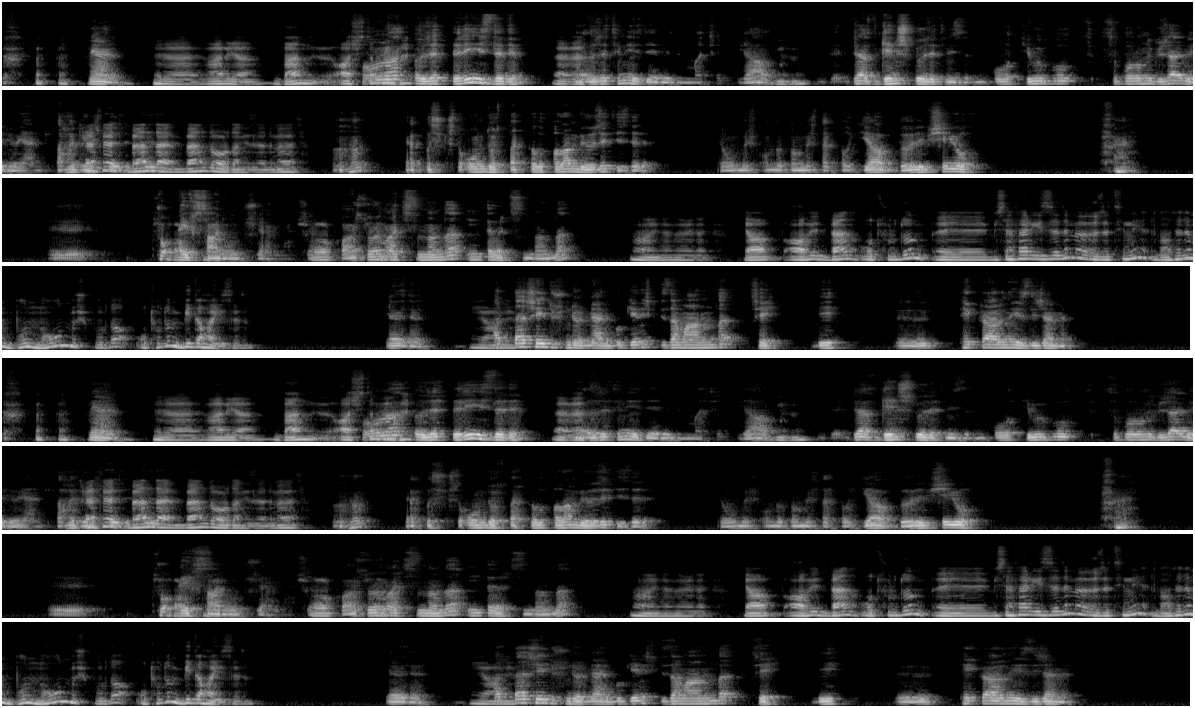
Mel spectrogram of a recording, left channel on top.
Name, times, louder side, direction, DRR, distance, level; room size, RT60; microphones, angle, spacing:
voice 1, 0.0-1.1 1.5-4.1 5.5-5.9 7.7-8.1 12.7-14.9 22.9-23.2 25.3-26.0 26.8-27.2 27.5-27.7 30.1-30.9 31.2-38.3 40.4-40.9, equal, ahead, 0.6 m, -26 dB
voice 2, 3.6-5.2 5.7-7.0 7.4-7.7 8.5-10.7 11.2-13.5 15.2-15.5 15.9-18.4 19.1-21.6 23.0-23.2 24.3-24.7 25.4-26.6 26.9-29.5 39.6-39.9 40.6-43.5 43.8-44.1 44.7-45.0 45.3-46.4, equal, 55° left, 1.6 m, -22 dB
8.6 x 6.3 x 3.1 m
head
